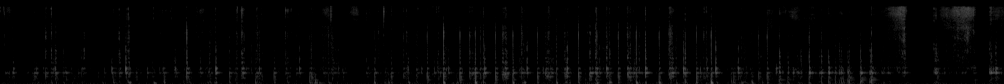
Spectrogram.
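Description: Long red-painted nails scratch and tap across a large, whole, uncut watermelon with a green striped rind, solid and heavy. A dense, quiet patter of quick clicks and bright, high scraping runs continuously with no talking. Two louder scratching bursts come near the end.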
